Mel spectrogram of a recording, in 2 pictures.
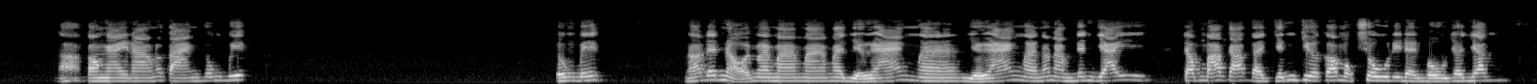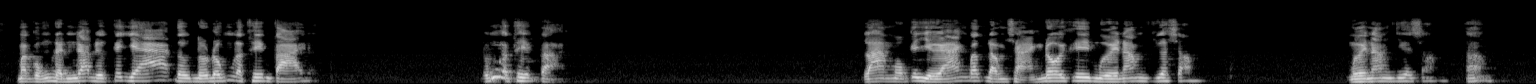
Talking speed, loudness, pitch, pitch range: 150 wpm, -15 LUFS, 145 Hz, 105-165 Hz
